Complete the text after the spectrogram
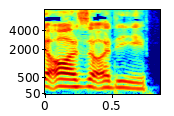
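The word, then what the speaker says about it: آزادی: Can I say Zen, Zendegi, and Azadi? I don't know if I said it right. – You said it correctly. Zen, Zendegi, Azadi.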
